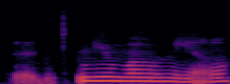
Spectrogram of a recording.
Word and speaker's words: pneumonia: Pneumonia. But there's a P, there's an E. Those are silent. English is stupid. Okay, pneumonia.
